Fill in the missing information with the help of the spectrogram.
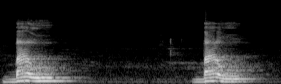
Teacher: tekannya di U, artinya peti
